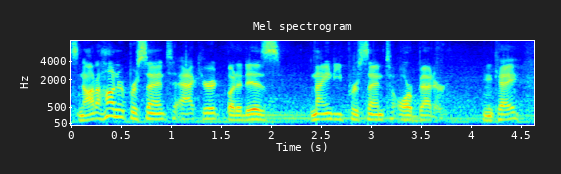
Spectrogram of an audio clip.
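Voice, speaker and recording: A man talks at a fairly quick pace. Noticeable background noise runs under his voice. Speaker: RV salesman. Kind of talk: product walkthrough. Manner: fast.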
